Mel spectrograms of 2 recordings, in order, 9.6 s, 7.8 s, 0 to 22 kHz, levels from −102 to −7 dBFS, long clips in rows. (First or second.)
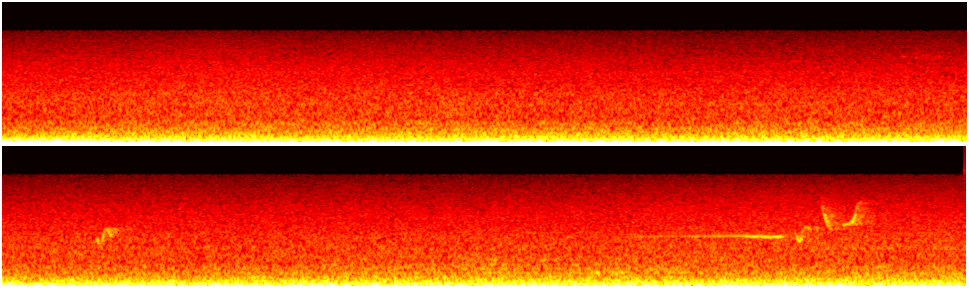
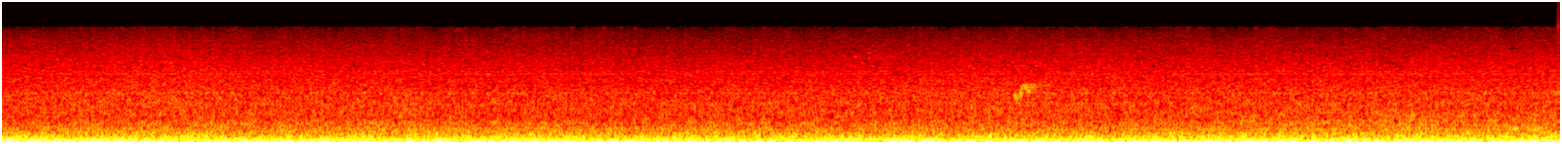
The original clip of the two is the first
